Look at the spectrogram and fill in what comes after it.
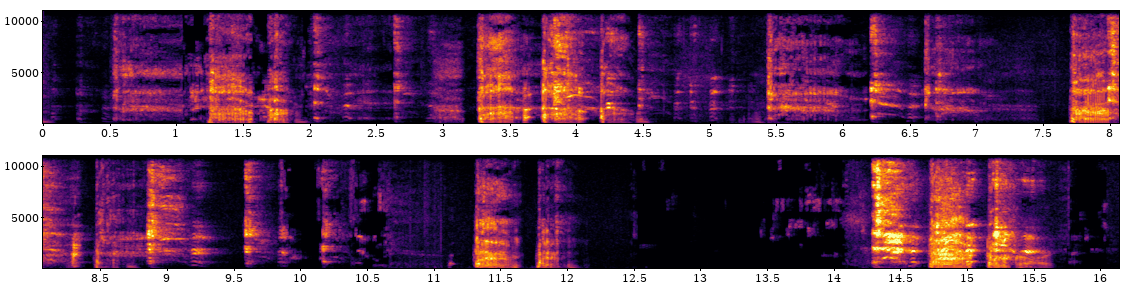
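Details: Adult outdoors in the woods coughing in repeated harsh bouts: a smoker's cough.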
